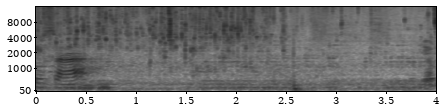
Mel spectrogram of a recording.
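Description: Water dripping and splashing in a steel pot of whole raw shrimp as they are rinsed by hand, with a soft thump about two and a half seconds in.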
